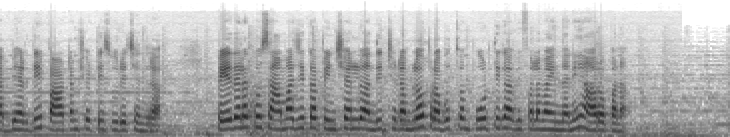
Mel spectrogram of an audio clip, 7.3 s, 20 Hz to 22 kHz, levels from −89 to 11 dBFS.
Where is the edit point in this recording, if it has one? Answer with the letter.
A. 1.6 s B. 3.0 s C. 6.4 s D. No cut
C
